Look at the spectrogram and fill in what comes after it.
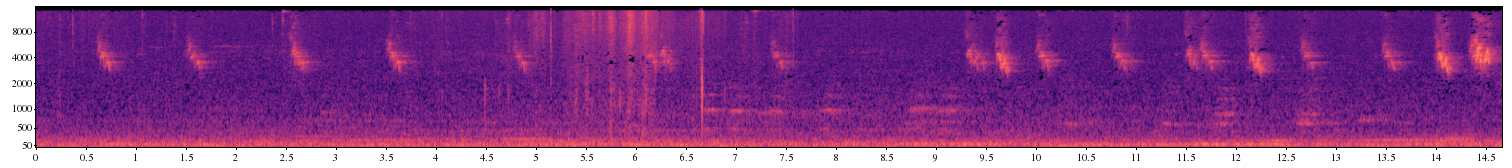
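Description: A bird calling outdoors with short, high, falling chirps repeated about once a second, coming faster in the second half and loudest near the end, over a low steady rumble.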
